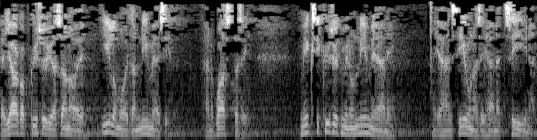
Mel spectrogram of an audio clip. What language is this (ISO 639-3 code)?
fin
